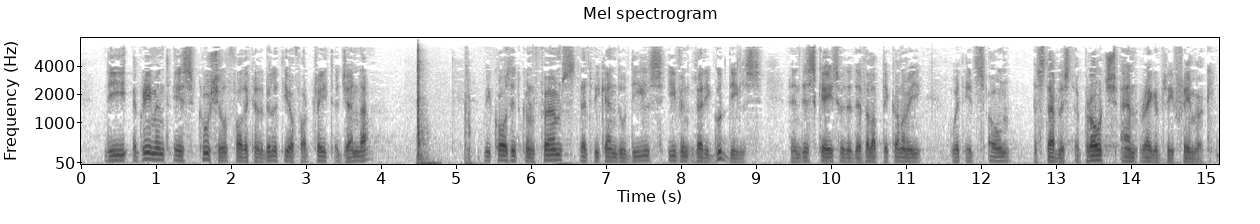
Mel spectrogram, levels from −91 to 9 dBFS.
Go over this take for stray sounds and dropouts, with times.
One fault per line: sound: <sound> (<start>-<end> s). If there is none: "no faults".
sound: thud (4.5-4.8 s)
